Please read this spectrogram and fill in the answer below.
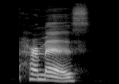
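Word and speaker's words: Hermès: Hermes. – Okay, is you pronounce the H? – Yes. It's like you pronounce it, but you don't.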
